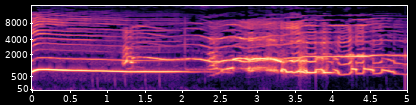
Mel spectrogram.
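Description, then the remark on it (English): A loud, close howl of the White Wolf: one long, steady, sustained note, then wavering, rising and falling tones that overlap as though a second howl has joined in. “And then all of a sudden they heard this noise right in their ears.”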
